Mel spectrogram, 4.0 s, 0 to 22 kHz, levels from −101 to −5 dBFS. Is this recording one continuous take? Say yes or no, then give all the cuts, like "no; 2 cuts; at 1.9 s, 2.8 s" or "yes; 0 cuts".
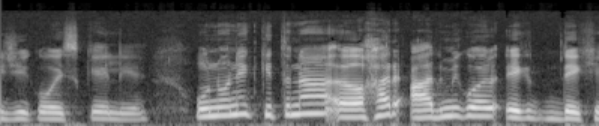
yes; 0 cuts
